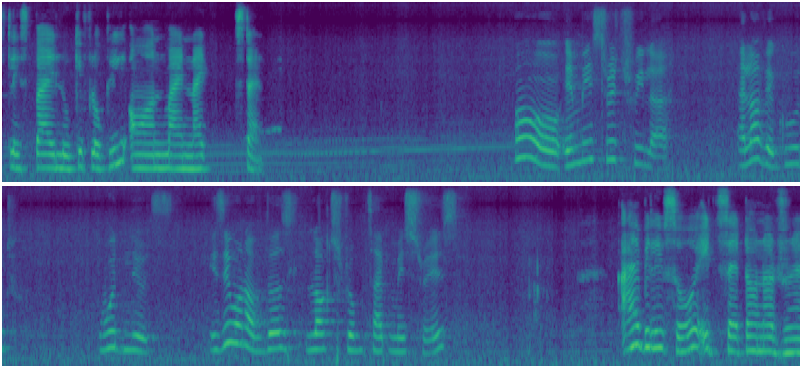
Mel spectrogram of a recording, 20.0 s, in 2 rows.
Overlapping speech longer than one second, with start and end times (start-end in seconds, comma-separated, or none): none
